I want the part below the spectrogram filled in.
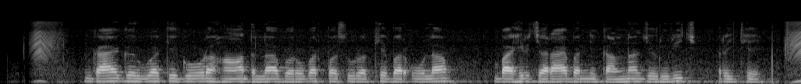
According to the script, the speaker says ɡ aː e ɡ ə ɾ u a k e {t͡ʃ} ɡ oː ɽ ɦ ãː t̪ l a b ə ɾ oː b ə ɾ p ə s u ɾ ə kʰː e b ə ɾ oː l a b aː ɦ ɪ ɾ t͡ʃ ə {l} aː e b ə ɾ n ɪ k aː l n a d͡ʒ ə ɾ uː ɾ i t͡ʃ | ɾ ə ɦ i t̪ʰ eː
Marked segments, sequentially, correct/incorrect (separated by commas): incorrect, incorrect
